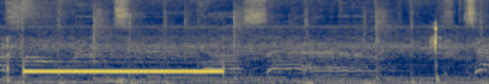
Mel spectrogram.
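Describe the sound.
A telephone rings on the line as a single steady two-second ring tone, loud over a continuing musical backing, which plays on alone afterward.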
